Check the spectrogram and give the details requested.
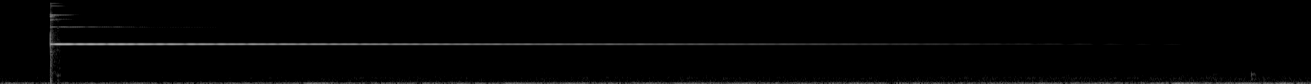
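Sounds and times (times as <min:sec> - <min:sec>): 
meditation bell ringing: 0:00.5 - 0:12.0.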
